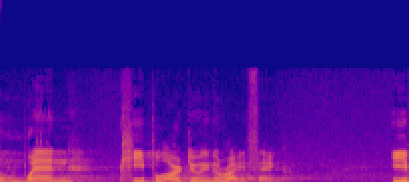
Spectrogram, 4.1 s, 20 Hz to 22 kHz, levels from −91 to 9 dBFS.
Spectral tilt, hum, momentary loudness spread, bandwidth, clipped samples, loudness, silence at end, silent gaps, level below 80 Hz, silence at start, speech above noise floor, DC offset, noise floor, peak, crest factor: -4.5 dB/octave; none; 13 LU; 13.5 kHz; under 0.1%; -30 LUFS; 0 s; none; -84 dBFS; 0 s; 25 dB; under 0.1%; -57 dBFS; -12 dBFS; 20 dB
